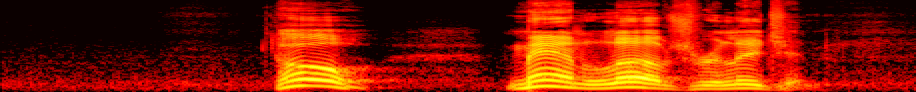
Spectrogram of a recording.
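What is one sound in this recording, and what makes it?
An elderly man speaks with emphasis through a microphone in a large room.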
